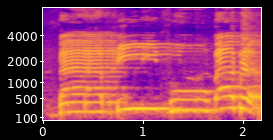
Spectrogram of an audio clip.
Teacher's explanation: pertemuan bibir atas dan bibir bawah itulah makhraj huruf ba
